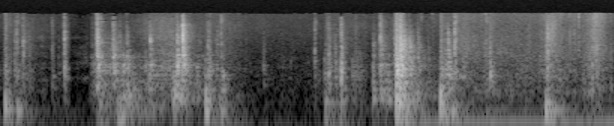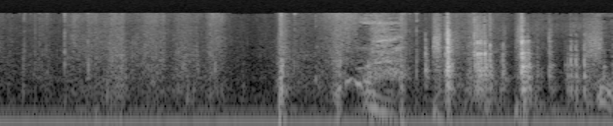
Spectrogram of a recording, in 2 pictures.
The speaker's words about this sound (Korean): 그렇게 한참을 고민하고 있는데 다시 현관문이 여닫히는 소리가 들렸습니다. 그리고는 살금살금 계단을 올라오는 발소리가 났습니다.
